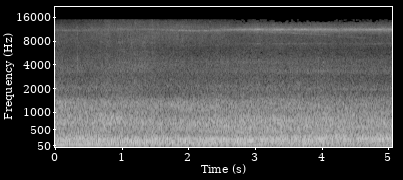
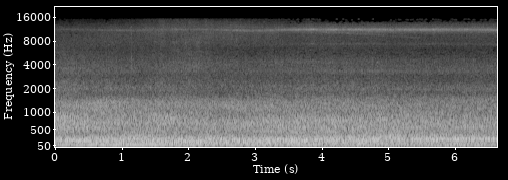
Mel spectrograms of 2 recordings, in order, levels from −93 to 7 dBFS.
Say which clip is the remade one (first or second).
second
